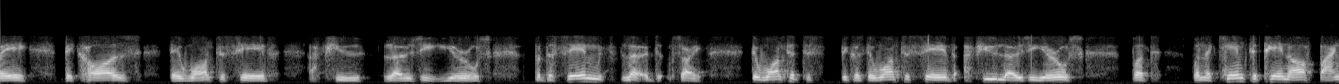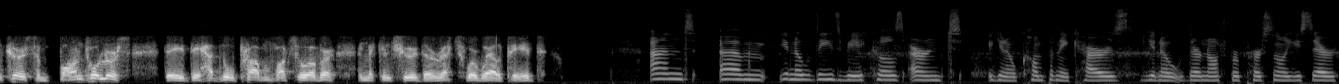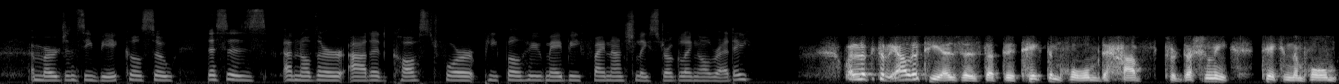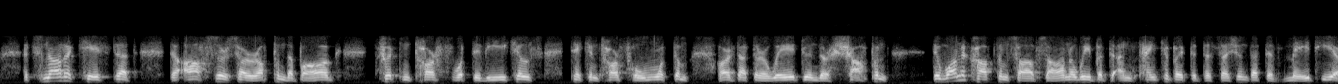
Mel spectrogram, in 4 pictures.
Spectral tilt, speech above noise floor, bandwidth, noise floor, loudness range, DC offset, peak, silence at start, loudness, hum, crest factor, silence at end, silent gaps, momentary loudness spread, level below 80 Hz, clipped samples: -7.5 dB/octave; 49 dB; 11 kHz; -66 dBFS; 20 LU; under 0.1%; 0 dBFS; 0 s; -16 LUFS; none; 18 dB; 0 s; none; 22 LU; -72 dBFS; under 0.1%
